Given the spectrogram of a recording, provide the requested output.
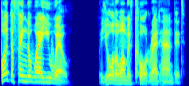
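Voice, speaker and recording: A man's voice: mid-range voice, wildly swooping pitch, normal speed, no echo, clean studio sound. An actor voicing an eloquent, wry, bookish male wizard companion in a video game, with a theatrical, erudite delivery. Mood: earnest, musing. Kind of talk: video game character voice acting.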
